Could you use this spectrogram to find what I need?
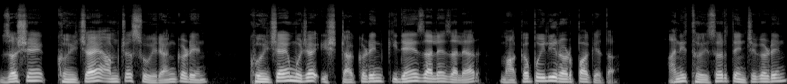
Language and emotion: Goan Konkani, neutral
